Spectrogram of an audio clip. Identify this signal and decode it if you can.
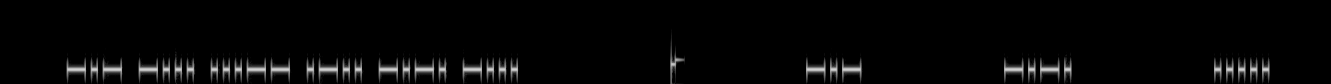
Morse code, heard as a keyed tone, about 20 wpm, spaced as for 11 wpm, 700 Hz. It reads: KB3LCB KC5
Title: USA Call Signs - 6 Characters - 8x Character Spacing - 20wpm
